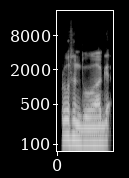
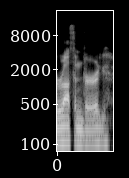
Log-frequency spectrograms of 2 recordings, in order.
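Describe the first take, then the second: First: The name is said with a German pronunciation. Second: The name is said with an American pronunciation.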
